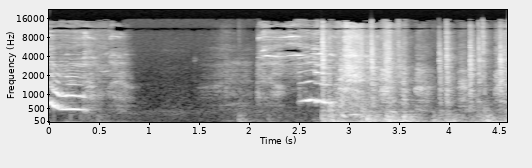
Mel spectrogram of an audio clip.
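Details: Siberian Husky indoors copying a washing machine: a sliding whine falling at the start, a pause, a short whine, then harsh noisy grumbling vocalising fills the rest.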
